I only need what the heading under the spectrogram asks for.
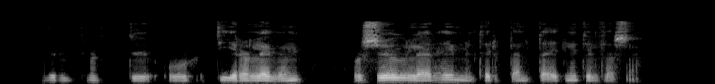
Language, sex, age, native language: Icelandic, male, 18-19, Icelandic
